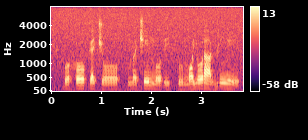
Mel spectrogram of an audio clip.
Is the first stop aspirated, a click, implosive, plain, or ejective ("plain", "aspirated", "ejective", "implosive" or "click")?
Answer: implosive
